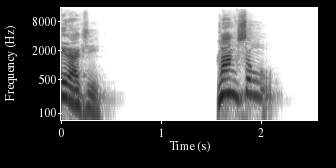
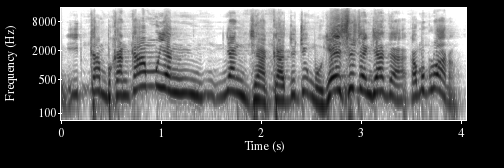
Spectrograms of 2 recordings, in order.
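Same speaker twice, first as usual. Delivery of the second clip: higher, louder rebuke to the spirit; stern command; 6 semitones higher, 3 dB louder than usual. Retold or imitated. Preacher rebuking the spirit, louder and higher. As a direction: order the spirit out firmly. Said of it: "tak bilang".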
